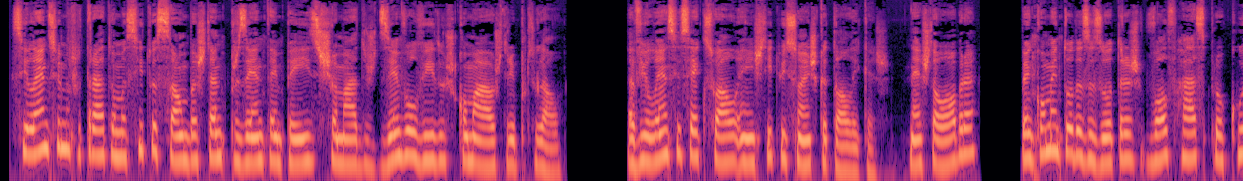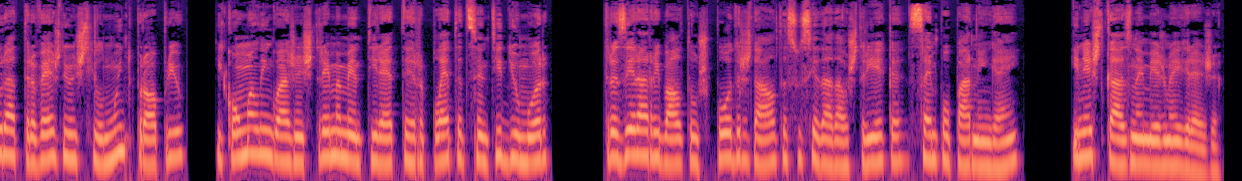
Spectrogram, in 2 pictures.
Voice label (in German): Portugal W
